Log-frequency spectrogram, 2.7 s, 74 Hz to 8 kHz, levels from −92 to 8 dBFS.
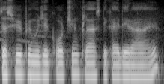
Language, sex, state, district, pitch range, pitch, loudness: Hindi, male, Arunachal Pradesh, Lower Dibang Valley, 110-130 Hz, 120 Hz, -19 LUFS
